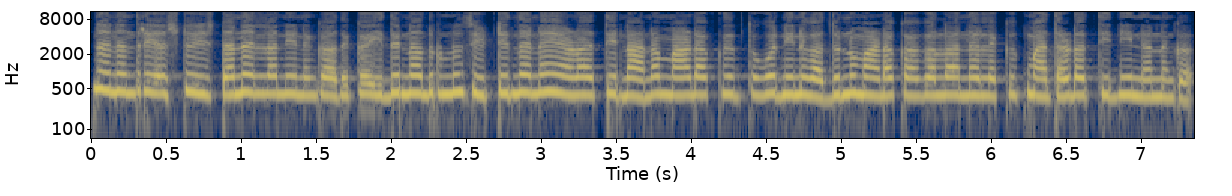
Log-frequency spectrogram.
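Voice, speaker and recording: A woman's voice: very high voice, little pitch movement. A woman with a North Karnataka accent voicing a grumbling, overworked young village wife in a comedy cartoon. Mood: sulky. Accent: North Karnataka Kannada. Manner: nagging, complaining, fast-talking.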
